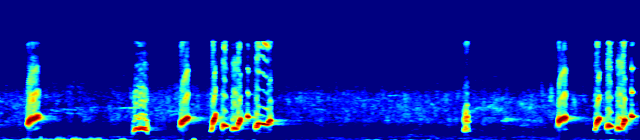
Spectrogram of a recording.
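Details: Morning song of a red-whiskered bulbul in the 'ché' style, for voice training: bright whistled notes and quick twittering runs in bursts, a pause, then another lively run, with faint low thumps.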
